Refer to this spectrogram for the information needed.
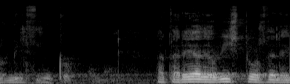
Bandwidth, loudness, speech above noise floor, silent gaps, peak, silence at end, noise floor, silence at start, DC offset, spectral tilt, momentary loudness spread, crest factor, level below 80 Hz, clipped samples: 16.5 kHz; -26 LUFS; 26 dB; none; -10 dBFS; 0 s; -52 dBFS; 0 s; under 0.1%; -7.5 dB/octave; 22 LU; 18 dB; -58 dBFS; under 0.1%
